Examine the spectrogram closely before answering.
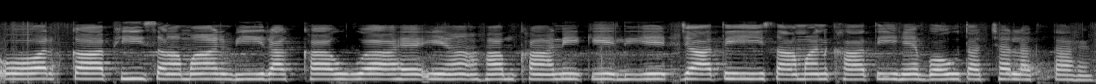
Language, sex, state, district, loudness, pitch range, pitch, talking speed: Hindi, female, Uttar Pradesh, Hamirpur, -14 LUFS, 240-250 Hz, 245 Hz, 110 wpm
